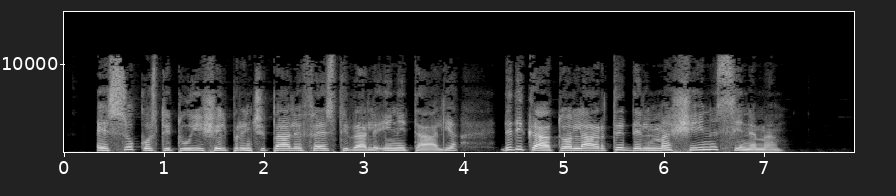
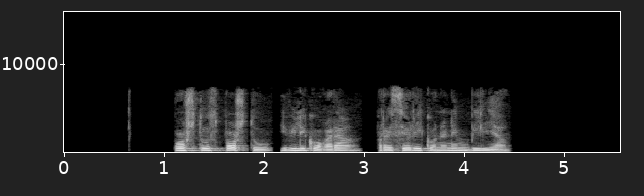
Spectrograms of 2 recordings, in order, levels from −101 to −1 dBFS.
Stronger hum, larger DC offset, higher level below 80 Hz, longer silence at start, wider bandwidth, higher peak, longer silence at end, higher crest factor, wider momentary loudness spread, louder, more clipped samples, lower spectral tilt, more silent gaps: neither; neither; first, -62 dBFS vs -70 dBFS; second, 0.35 s vs 1.1 s; first, 11.5 kHz vs 7.6 kHz; about the same, -4 dBFS vs -4 dBFS; second, 0.7 s vs 1.1 s; about the same, 20 dB vs 18 dB; about the same, 9 LU vs 7 LU; second, -24 LUFS vs -21 LUFS; neither; second, -3.5 dB/octave vs -7 dB/octave; second, none vs 2.10-2.16 s, 3.04-3.13 s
